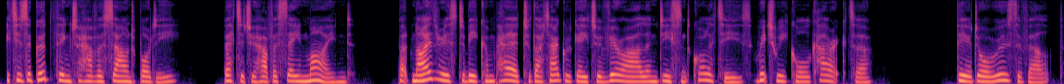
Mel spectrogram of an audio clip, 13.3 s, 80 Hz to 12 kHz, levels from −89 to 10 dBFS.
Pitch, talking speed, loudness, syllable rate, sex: 210 Hz, 160 wpm, -19 LUFS, 5.1 syllables/s, female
